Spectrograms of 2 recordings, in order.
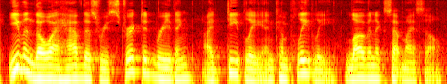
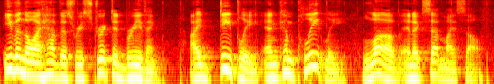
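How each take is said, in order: First: Said in the usual way. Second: Firm emphasis on "deeply" and "completely"; emphatic affirmation with punched key words. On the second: Shown as a demonstration. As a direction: say it like you mean it, leaning on "deeply and completely". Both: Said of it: "you wanna be emphatic in this".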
